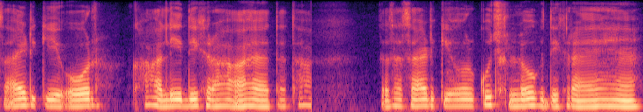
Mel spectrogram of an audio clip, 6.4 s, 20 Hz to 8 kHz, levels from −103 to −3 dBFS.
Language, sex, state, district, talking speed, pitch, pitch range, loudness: Hindi, male, Jharkhand, Ranchi, 150 wpm, 130 Hz, 125-130 Hz, -16 LUFS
